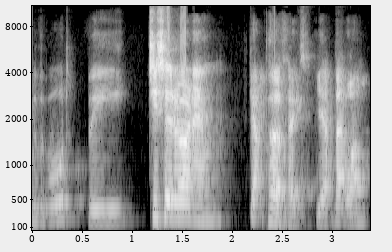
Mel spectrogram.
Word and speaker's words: Cicerone: Where, if you come along to have a look at the, pronounce that for me, what's the name of the board? The Cicerone.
